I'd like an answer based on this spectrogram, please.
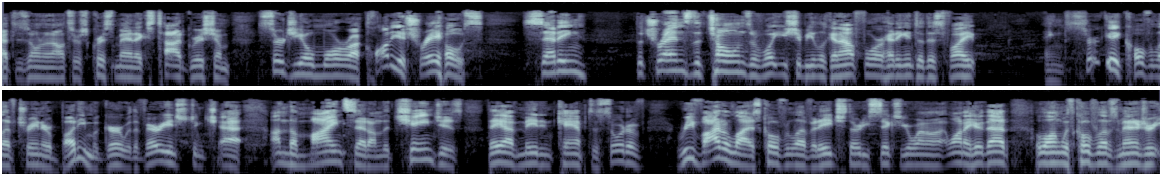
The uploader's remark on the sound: live at radio row for Dazn's historic matchup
